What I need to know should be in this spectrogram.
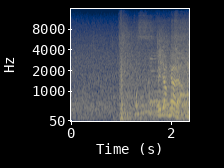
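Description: Two divers splash into the water together.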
